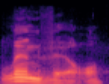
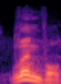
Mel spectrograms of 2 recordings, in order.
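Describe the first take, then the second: First: The name is said the way outsiders say it. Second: The name is said the way locals say it. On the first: The speaker calls it wrong. "if you're not from Tennessee, you would probably pronounce it Linville, but that would be incorrect" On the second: The speaker calls it right. "It's Linville, Tennessee"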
